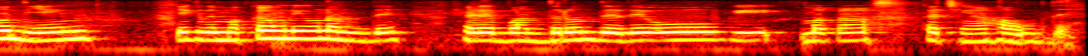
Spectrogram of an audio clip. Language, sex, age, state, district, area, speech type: Dogri, female, 45-60, Jammu and Kashmir, Reasi, rural, spontaneous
